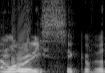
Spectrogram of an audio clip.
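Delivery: fed-up, irritated tone.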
